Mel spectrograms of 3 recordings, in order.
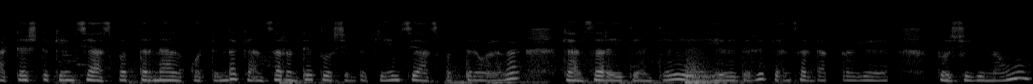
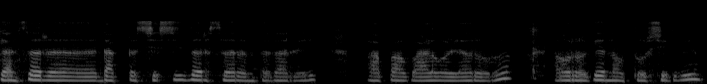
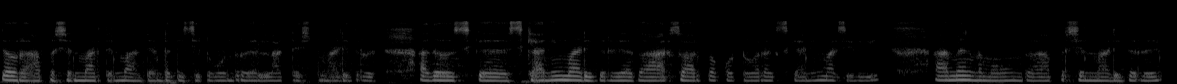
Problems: low volume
